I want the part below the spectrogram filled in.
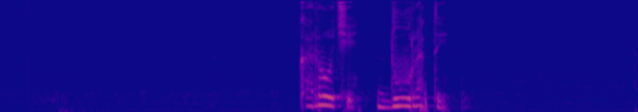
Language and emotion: Russian, angry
